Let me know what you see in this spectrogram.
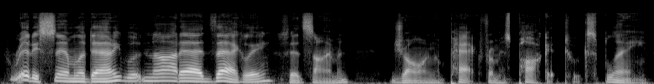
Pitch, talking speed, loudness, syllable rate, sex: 115 Hz, 145 wpm, -18 LUFS, 4.8 syllables/s, male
